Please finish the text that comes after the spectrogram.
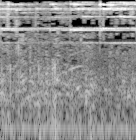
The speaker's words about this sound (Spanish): Que bien suenan las campanillas en el rocío ya, ¿eh?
